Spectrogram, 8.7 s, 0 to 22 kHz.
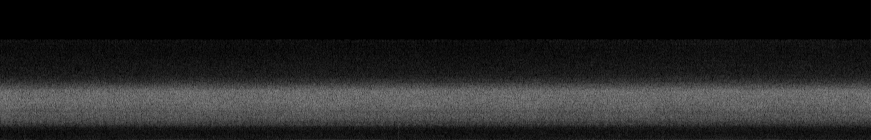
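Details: Steady daytime chorus of many cicadas in a lush Kentucky forest near Franklin, around 10am in calm weather, recorded with a Canon 5D Mk2; a bright, high, rasping hum runs continuously with no breaks or rhythm.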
